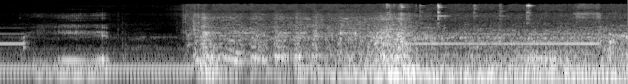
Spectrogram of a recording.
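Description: A diesel truck engine cranks and starts.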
